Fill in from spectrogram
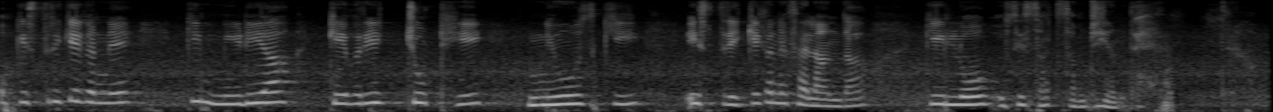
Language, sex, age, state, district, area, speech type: Dogri, female, 30-45, Jammu and Kashmir, Kathua, rural, spontaneous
